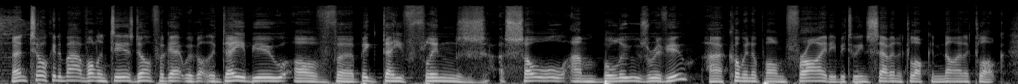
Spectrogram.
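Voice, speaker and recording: This man's voice sits fairly high, with ordinary pitch variation and a warm, enthusiastic tone. He talks at a moderate pace with hardly any pauses. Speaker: community radio presenter. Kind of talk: radio DJ patter, live music show with quiz and station plugs. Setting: studio. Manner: chatty, relaxed, rambling with frequent fillers; warm, enthusiastic, jokey.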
